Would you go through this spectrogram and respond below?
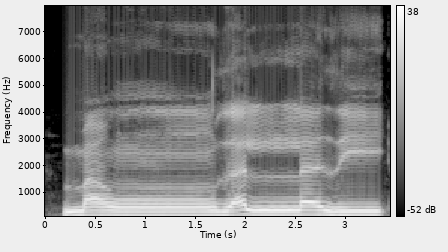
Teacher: নুন সাকিনের পরে ইকফার হরফ জাল আসছে, এই কারণে এই নুন সাকিনকে নাকের ভিতরে লুকাইয়া গুন্নার সহিত পড়ব। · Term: ইকফাহ গুন্না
